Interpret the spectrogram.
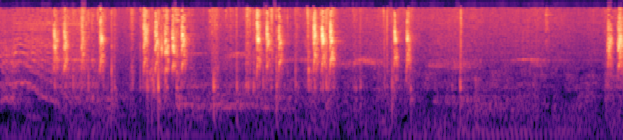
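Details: Eurasian tree sparrow calling in lively bursts: scattered, sharp, high chirps, some clustered into quick runs, with short gaps and faint lower background noise between them.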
